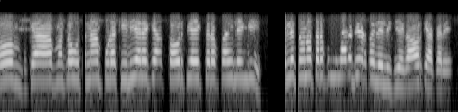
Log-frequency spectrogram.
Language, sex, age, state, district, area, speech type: Hindi, female, 45-60, Uttar Pradesh, Mirzapur, rural, conversation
